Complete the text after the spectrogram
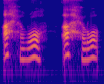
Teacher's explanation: Hamza, ha, fatah. Ha is from the middle of the throat. Ra is heavy because of having fatha on the top.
